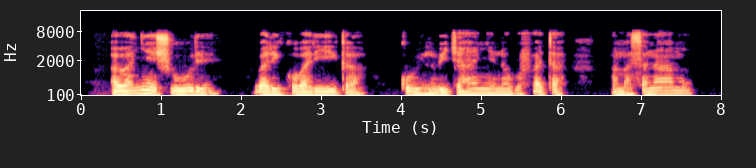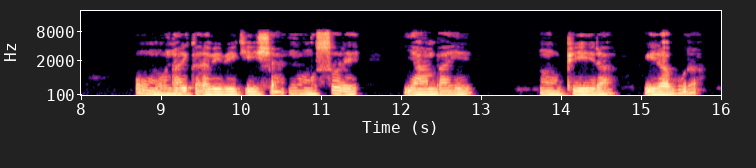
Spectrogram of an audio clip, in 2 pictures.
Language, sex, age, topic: Rundi, male, 18-24, education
